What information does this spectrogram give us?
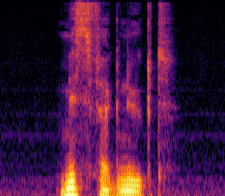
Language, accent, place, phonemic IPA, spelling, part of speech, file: German, Germany, Berlin, /ˈmɪsfɛɐ̯ˌɡnyːkt/, missvergnügt, adjective, De-missvergnügt.ogg
- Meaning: discontented, unhappy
